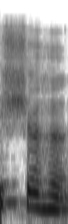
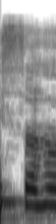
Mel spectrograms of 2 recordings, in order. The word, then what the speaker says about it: सह: लेकिन एक बात का अभी ध्यान दीजिए, ये देखिए आप बोल रहे थे शह, शह नहीं सह होता है, ये वाला स बोलिए।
